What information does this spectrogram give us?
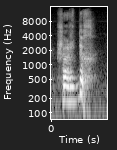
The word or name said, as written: ʃardɯx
